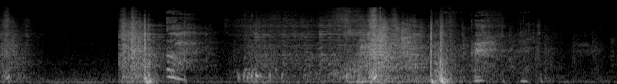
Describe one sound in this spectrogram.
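Footsteps scuff on pavement.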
